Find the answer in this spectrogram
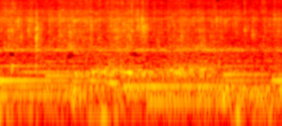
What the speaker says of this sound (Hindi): अब इनको थोड़ा सा धो लेती हूँ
